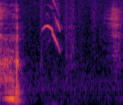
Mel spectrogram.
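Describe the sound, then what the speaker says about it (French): A chicken in the video game Divinity: Original Sin II gives a single short, soft cluck after a brief low voice. "J'ai adopté une poule."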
